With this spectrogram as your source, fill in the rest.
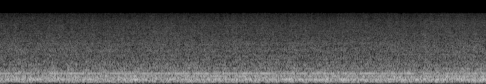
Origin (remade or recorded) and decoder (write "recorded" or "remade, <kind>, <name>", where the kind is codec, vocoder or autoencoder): recorded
